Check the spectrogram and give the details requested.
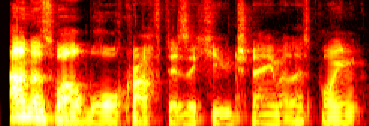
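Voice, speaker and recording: A man's voice: on the low side, animated, fairly quick, bright, forceful tone. A man talking casually as the co-host of a podcast, in loose conversational speech.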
